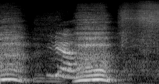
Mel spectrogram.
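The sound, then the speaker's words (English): A man imitates the pained gasp of someone who broke his femur: two strained, voiced intakes of breath rising and falling in pitch, trailing off into a breathy exhale, moderately loud. “Dude, like, he was just like, it wasn't like a scream. It was just like a... It was more of like a gasp.”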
